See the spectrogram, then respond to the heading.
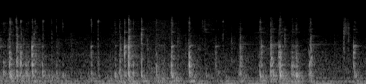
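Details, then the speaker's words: Three-wheeler hub spun by hand after removing the drum: rough, irregular clicking and grating each turn instead of a smooth spin; the wheel bearing has failed, which explains why the vehicle was shaking so much. "Donc, ça, c'est le drum. Qui. T'en as pas besoin de dire rien. Ah, c'est ce bearing là qui est sauté."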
